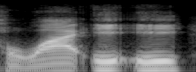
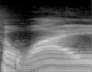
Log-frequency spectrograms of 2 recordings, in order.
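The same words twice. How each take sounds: First: It has a catch before the last syllable. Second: It is said smoothly with no break.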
